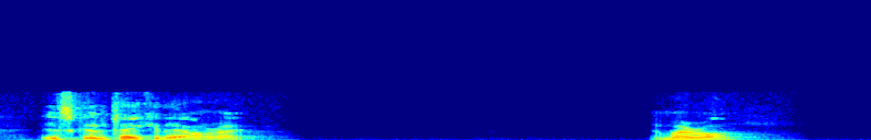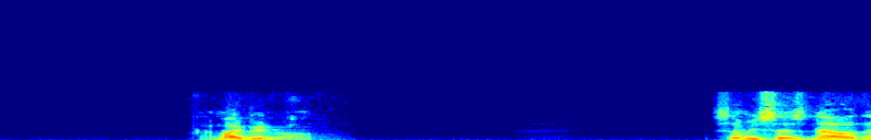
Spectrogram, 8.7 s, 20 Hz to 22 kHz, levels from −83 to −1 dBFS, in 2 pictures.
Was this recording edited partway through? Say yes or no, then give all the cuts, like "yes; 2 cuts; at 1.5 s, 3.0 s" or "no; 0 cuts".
no; 0 cuts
